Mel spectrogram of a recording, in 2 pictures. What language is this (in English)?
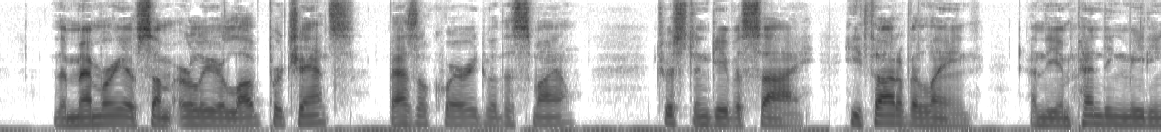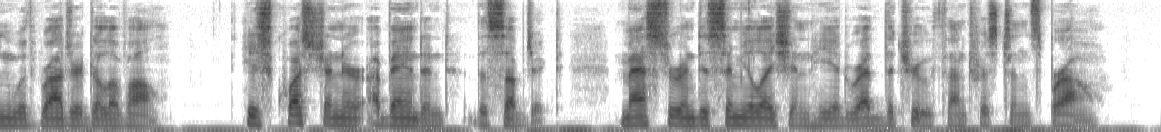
English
